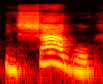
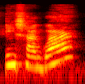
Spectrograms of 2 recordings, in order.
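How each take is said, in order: First: "enxáguo" with a strong xá, falling; stress on xá. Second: "Enxaguar" stressed on guar, rising; stress on the last syllable. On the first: Teacher contrasting enxáguo with enxaguar, stress on xá. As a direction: hit the xá in "enxáguo". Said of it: "mas enxáguo tem". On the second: Teacher contrasting enxaguar and enxáguo, stress on guar. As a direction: put the weight on the end of "Enxaguar". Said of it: "Perceberam que enxaguar não tem acento". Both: Shown as a demonstration.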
